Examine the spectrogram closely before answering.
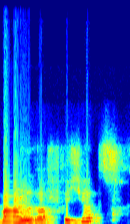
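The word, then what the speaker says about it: Wallraf-Richartz: You asked before how to pronounce the museum in Oh, Cologne. yes. Thank you so much. So is it the Wallraf-Richarts?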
